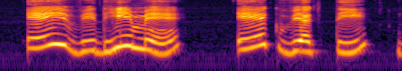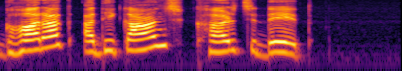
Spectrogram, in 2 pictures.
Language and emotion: Maithili, neutral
